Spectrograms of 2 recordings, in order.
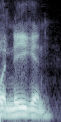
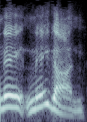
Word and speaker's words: Negan: there's no negan yeah i'm going with negan but these people were saying negon noggin one of those things again where you you take a word that everyone can pronounce and you it up i wouldn't except i heard someone else pronounce it completely different and i was like what no it's negan anyways what's up what's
